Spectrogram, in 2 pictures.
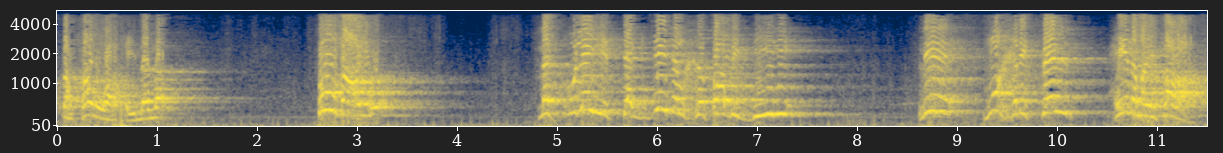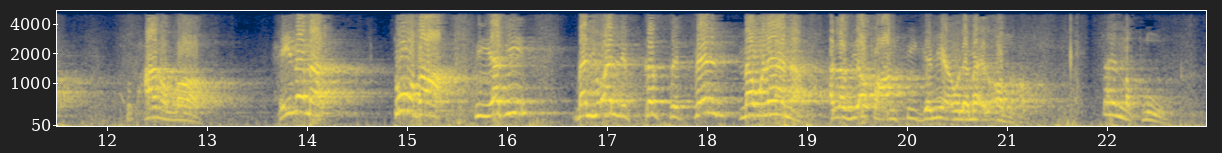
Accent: Egypt; وكلمة المثقفين عندنا في مصر تعني مجموعة من بقايا الشيوعية

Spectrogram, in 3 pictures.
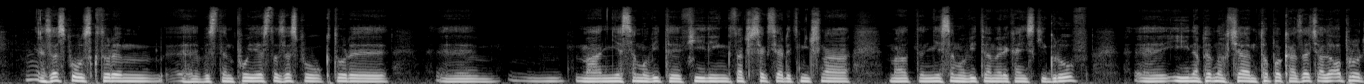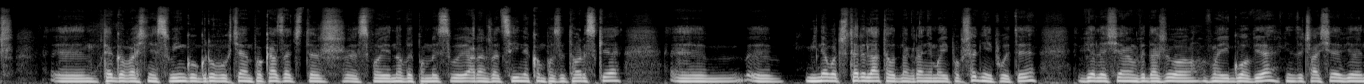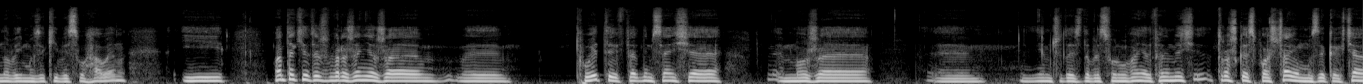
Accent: Warsaw, Masovian Voivodeship, Poland; now in United States; Że mam takie poczucie troszkę, jak przyjechałem do Stanów, że tak jak ja przyjechałem z Warszawy

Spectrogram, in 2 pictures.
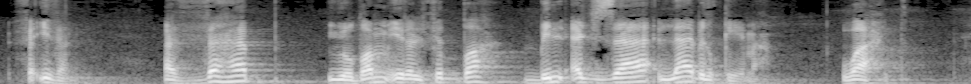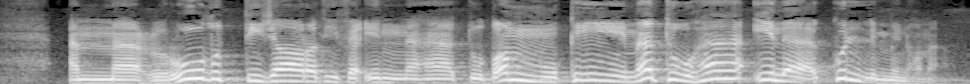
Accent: Palestine; إحنا عندنا في فلسطين مثلا نقول أجورة

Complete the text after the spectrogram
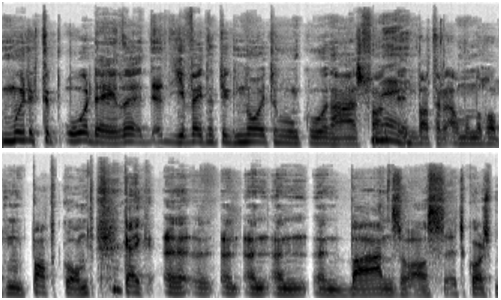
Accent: Netherlands; Ik ben natuurlijk gewoon in mijn hart nog gewoon een polderjongen. En Nederland is mijn vaderland en zal het ook altijd blijven.

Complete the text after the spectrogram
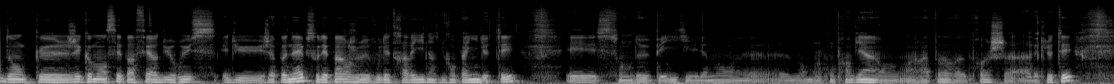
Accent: Brittany, France; Et moi-même, je viens du Finistère, c'est-à-dire le bout du monde, que ce soit le début ou la fin.

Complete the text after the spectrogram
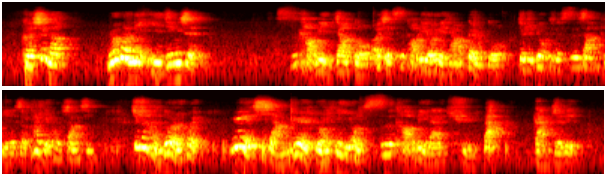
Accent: China; 我们中国人觉得很像一个草木发芽的样子

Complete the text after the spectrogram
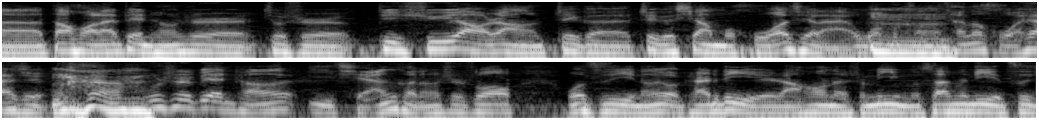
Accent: Beijing, China; 我们其实都属于城里孩子，我们都是，像我是在前门长大的

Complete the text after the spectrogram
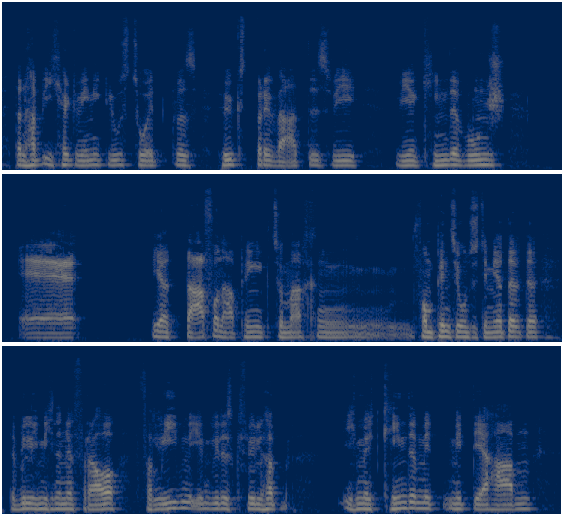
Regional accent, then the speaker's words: Austria; bei uns in Österreich

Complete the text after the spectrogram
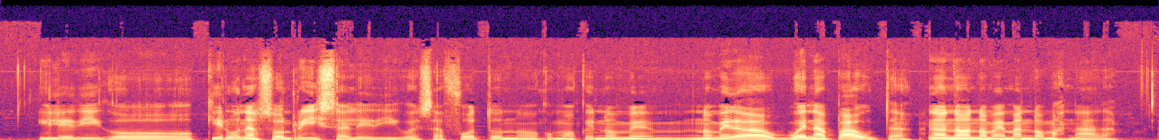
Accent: Buenos Aires, Argentina; Somos de Buenos Aires, nacidos allá los chicos, criados y educados en Buenos Aires.

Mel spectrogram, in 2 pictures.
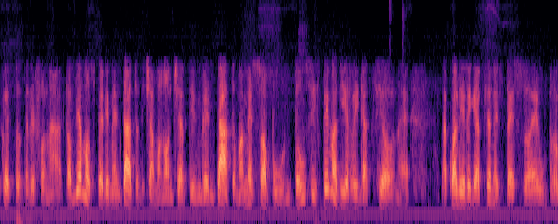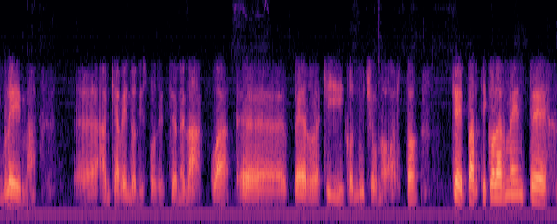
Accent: Florence, Tuscany, Italy; io ho avuto per diversi anni un grosso orto nella zona di Siena, io sono di Firenze

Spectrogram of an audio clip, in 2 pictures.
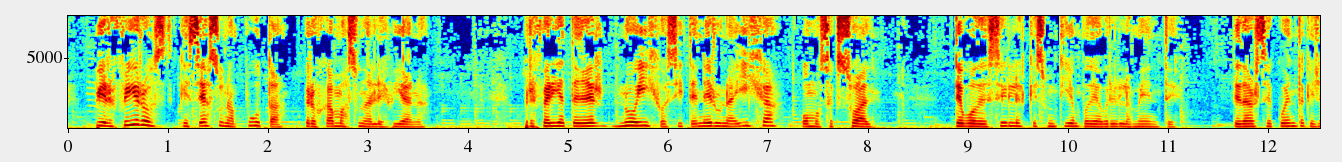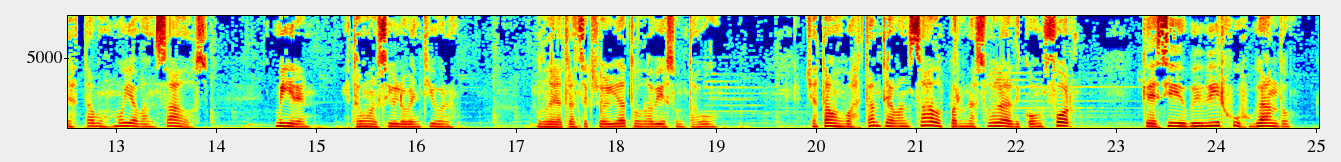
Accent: Salta, Argentina; now in La Rioja, Argentina; Soy un militante de la ciudad de La Rioja. No soy de aquí, soy de Salta.

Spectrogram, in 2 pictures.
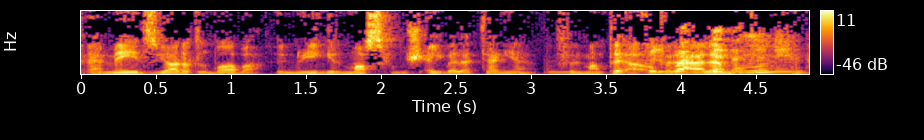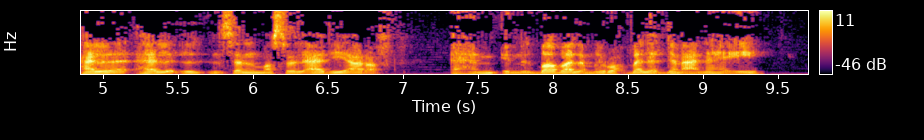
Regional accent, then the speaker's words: Egypt; مصر ليها سحر احنا يا مصريين مش مدركينه.

